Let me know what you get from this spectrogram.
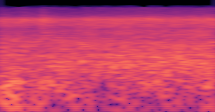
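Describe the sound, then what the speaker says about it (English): Ocean waves wash up onto a sandy Australian beach, a loud continuous rushing surf with a hiss of wind, heard up close with no talking. "And here comes the water."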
